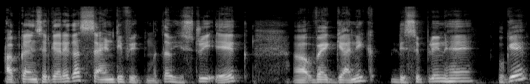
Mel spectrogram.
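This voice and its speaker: A man's voice: mid-range voice, expressive, normal speed, pushed and bright. A man teaching children, walking through exercise questions step by step and often checking in with his pupils.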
